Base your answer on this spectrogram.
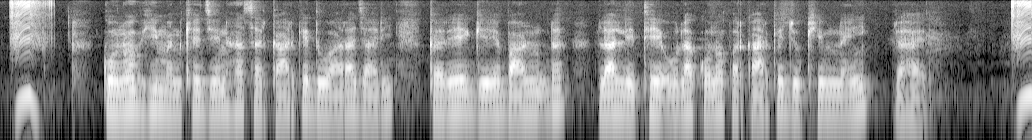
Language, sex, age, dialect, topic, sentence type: Chhattisgarhi, male, 18-24, Eastern, banking, statement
